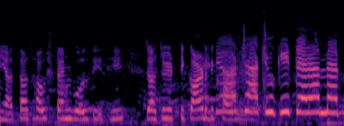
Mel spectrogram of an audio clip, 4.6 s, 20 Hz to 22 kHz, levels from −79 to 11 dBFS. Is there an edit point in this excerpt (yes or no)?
yes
